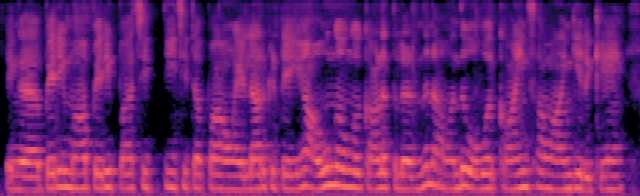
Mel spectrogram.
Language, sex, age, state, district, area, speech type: Tamil, female, 18-30, Tamil Nadu, Madurai, urban, spontaneous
